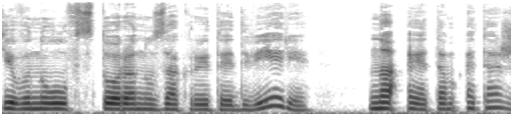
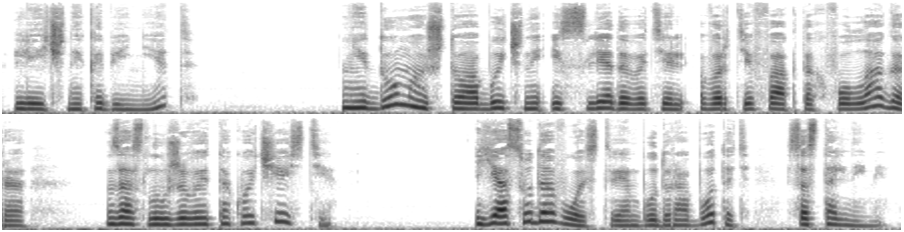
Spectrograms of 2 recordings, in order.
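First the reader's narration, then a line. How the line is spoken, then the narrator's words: Plain. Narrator (Russian): сказала я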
